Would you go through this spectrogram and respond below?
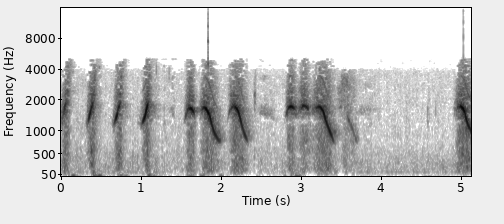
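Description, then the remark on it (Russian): Someone whistles a quick series of short, chirpy notes, some sliding downward in pitch, loud, then pauses before one last whistled note. No one talks. “Так будешь насвитывать, как тебя в жопу в бутылку засунуть, нахуй.”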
